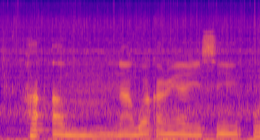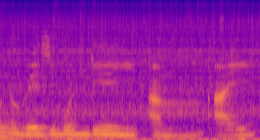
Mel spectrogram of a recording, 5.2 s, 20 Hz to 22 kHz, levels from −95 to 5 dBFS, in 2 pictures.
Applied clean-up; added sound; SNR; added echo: none; Boiling; 8 dB; none.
